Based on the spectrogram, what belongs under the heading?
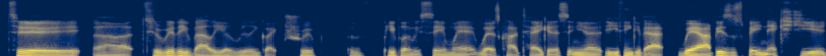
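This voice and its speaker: A man's voice: lowish voice, smooth, no room sound, studio quality. A man, co-hosting a podcast in casual, enthusiastic chat with many fillers and restarts. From Australia. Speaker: podcast host, company co-founder.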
